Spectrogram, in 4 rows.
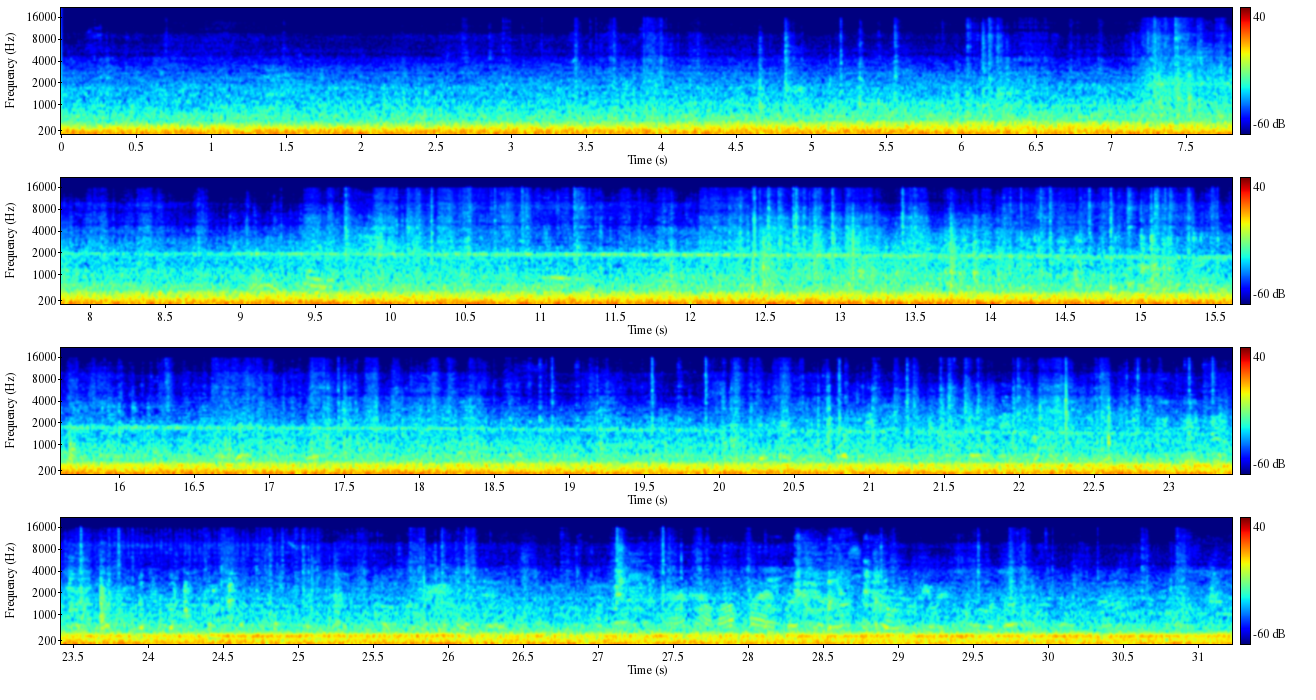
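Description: Cabin noise of an Airbus A330-200 touching down and rolling out on the runway: a loud, steady low rumble of engines, airflow and wheels, with a knock about seven seconds in as the wheels meet the runway. The rumble grows louder from about ten seconds in as the aircraft brakes with its spoilers up, and a thin whine slides slowly down in pitch.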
